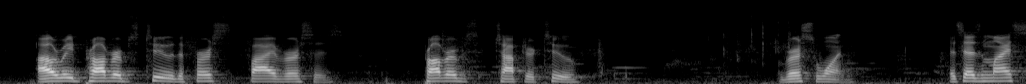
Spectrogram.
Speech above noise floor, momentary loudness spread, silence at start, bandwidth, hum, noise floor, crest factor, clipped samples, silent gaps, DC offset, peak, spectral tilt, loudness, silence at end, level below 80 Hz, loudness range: 35 dB; 18 LU; 0.4 s; 8 kHz; none; -58 dBFS; 20 dB; under 0.1%; none; under 0.1%; -4 dBFS; -7.5 dB/octave; -23 LUFS; 0.05 s; -54 dBFS; 11 LU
